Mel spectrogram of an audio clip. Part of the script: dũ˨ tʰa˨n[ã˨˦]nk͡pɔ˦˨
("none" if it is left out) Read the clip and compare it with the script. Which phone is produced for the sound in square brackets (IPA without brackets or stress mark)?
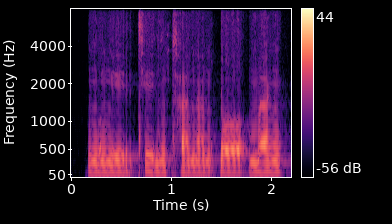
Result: ã˨˦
